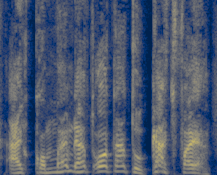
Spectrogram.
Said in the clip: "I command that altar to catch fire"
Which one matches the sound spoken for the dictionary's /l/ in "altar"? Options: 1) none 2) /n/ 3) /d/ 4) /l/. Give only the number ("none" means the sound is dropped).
1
